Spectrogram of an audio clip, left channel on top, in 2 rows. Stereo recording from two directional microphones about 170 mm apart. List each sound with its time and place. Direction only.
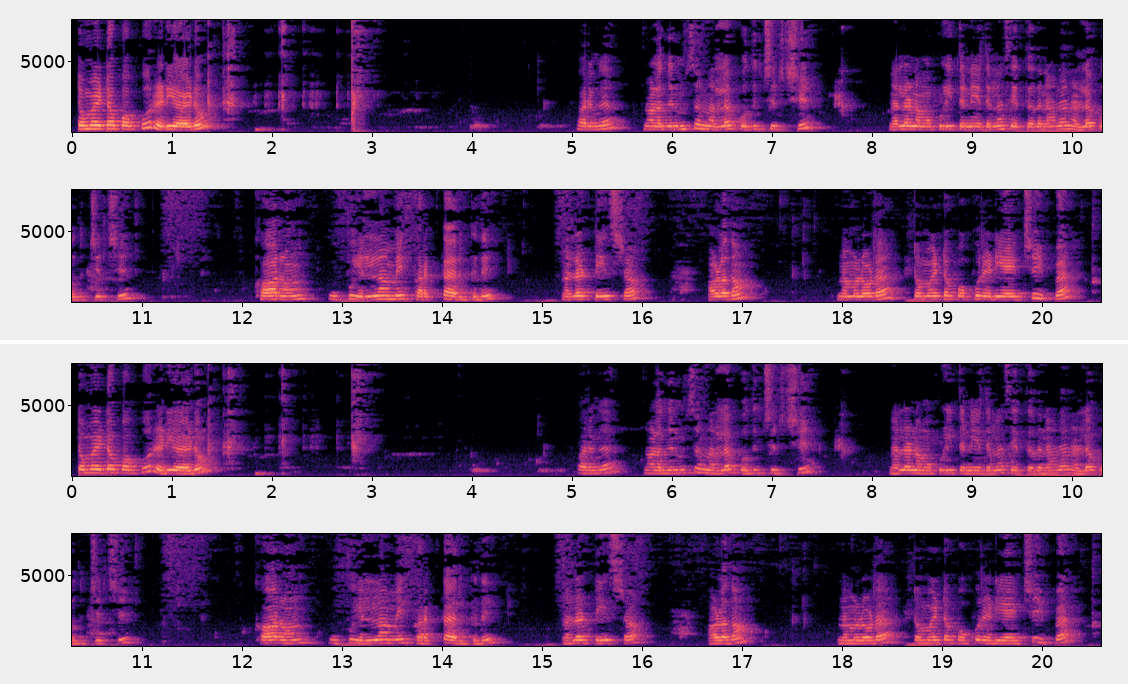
0.0 s a woman's voice: 40° left (ahead or behind)
5.0 s a woman's voice: 45° left (ahead or behind)
13.0 s a woman's voice: 35° left (ahead or behind)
